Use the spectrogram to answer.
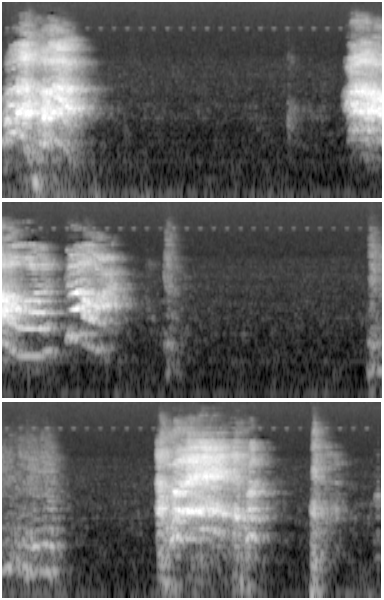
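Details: Coughing fit after inhaling a spoonful of ground cinnamon in the cinnamon challenge: harsh, strained coughing bursts with voiced gasps and groans, throat hurting, barely able to breathe or talk.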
